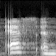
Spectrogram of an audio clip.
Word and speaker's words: Sand: then comes a vowel, we pronounce the S like in the English Z, so it's der Sand, Sand. Okay, so it's not Sand, it's Sand.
